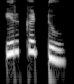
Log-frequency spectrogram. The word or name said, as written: ಇರ್ಕಡೆ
